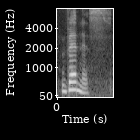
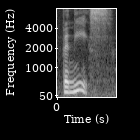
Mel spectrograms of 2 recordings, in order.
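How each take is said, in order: First: Venice as VEN-iss; stress on first syllable. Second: Venice as ve-NEES; stress on second syllable. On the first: Teacher models correct accent, Venice as VEN-iss. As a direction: hit the VEN of Venice, light second syllable. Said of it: "accent should be on the first syllable". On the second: Teacher shows the common error, Venice as ve-NEES. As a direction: push the end of Venice, ve-NEES. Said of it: "they would normally say". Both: Shown as a demonstration.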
